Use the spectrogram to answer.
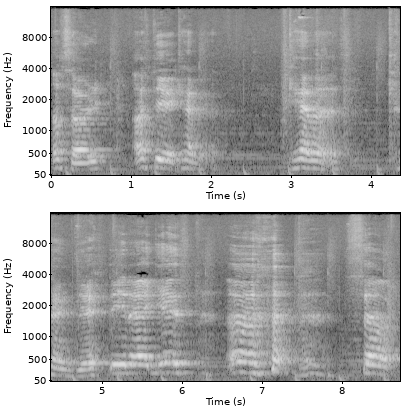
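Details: Dysarthric speech in an adult man with cerebral palsy; people have laughed at the way he talks since childhood. Cerebral palsy is named, but no speech disorder is formally named.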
